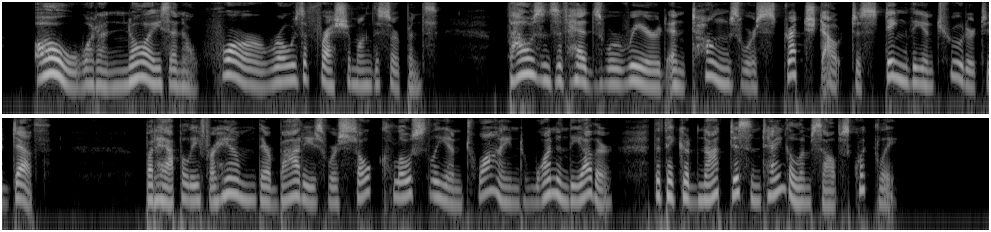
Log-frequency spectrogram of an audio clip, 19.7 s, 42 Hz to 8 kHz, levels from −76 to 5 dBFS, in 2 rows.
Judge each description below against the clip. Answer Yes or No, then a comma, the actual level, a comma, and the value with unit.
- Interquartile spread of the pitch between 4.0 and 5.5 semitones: Yes, average, 4.9 semitones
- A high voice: No, medium, 180 Hz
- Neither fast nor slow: Yes, average, 150 wpm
